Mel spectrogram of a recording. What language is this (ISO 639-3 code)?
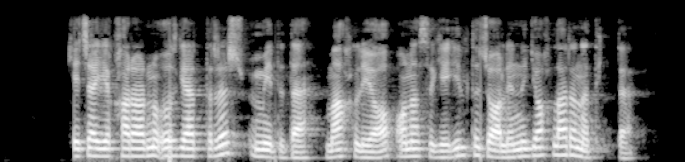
uzb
